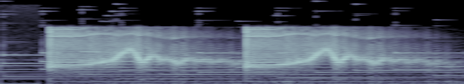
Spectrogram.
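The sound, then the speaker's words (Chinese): Two springy cartoon boings, each a bright wobbling tone that bends up and down before fading, played back to back like a bouncing jump effect for a little mole hopping up and down, with no voices. “于是啊，小鼹鼠就开始一蹦一跳起来。”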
